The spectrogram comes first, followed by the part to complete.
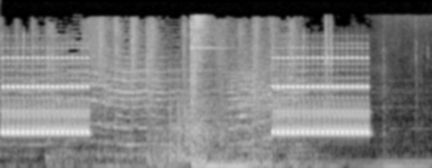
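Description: Desk telephone ringing twice, each ring a trilling electronic tone about a second long, with a pause of nearly two seconds between them.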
